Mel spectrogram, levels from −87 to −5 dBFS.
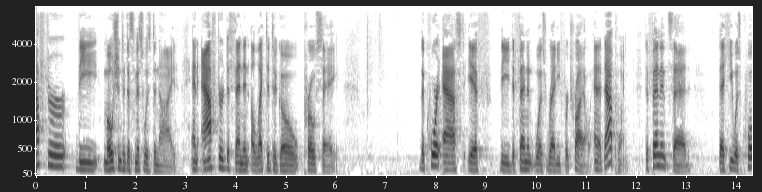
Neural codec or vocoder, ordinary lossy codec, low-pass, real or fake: none; MP3, 64 kbps; 7.2 kHz; real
